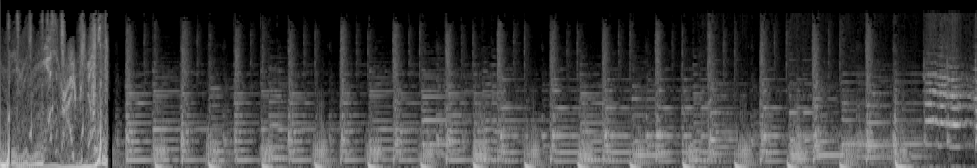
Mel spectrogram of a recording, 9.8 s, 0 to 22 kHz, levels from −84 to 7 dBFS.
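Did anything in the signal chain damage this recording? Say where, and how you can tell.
Yes. From 6.97 s to the end of the clip at 9.78 s, the converter stage shows sample clock jitter. A hiss-like roughness rides on the audio. It is strongest where the sound is loud or bright and drops away in the quiet gaps. The converter's clock is wandering, on the order of 10 µs, so each sample lands slightly early or late. Steep parts of the waveform turn that timing error into an amplitude error roughly 25 dB below the signal.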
